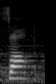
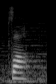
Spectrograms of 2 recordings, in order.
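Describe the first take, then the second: The two takes are said the same way.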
